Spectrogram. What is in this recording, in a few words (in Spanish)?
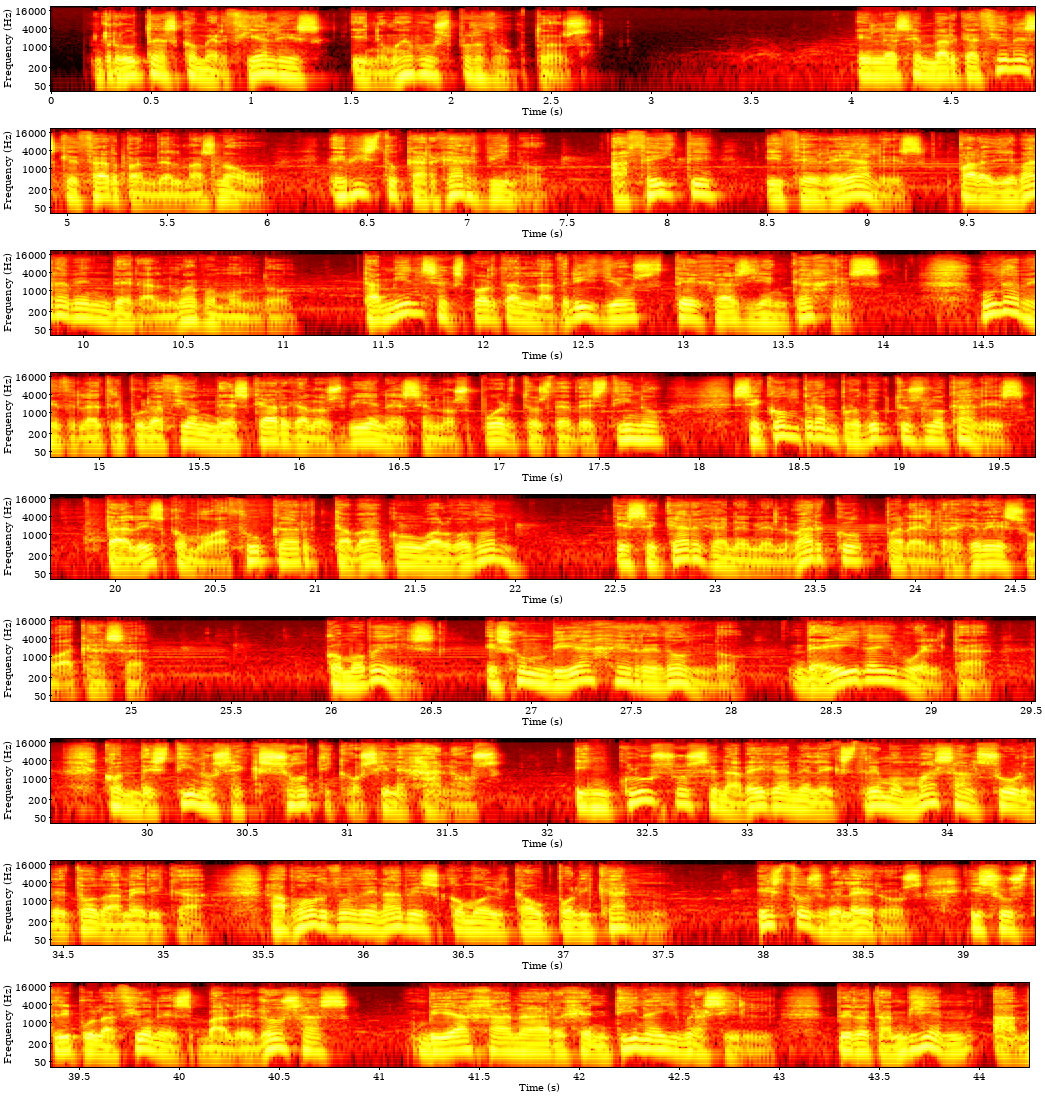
audioguia esp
